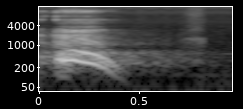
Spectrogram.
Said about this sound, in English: Excuse me, I got to cough again.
